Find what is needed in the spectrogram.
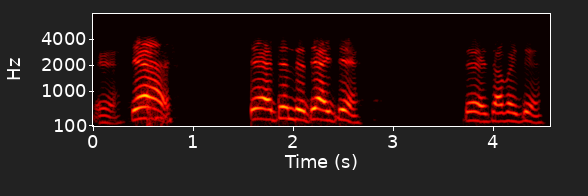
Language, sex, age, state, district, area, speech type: Bodo, female, 60+, Assam, Chirang, rural, conversation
